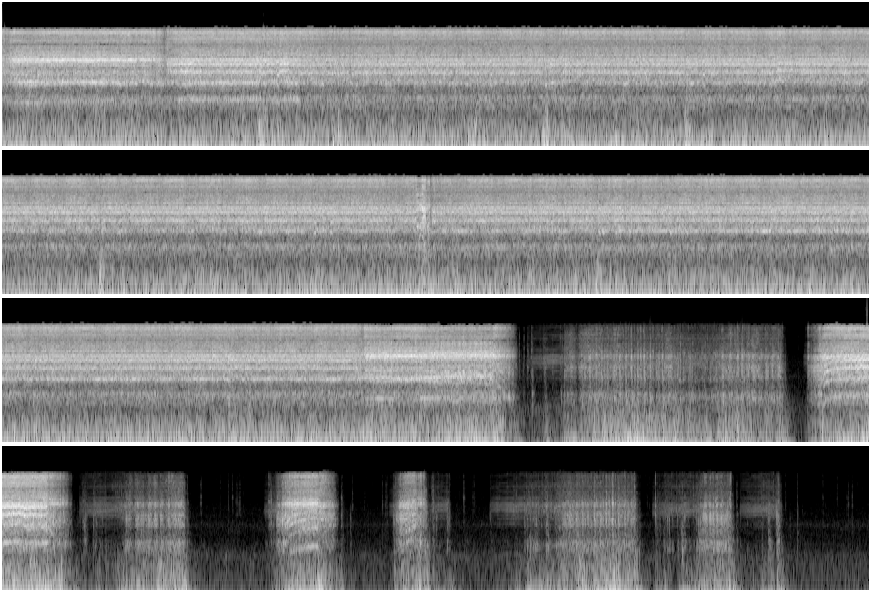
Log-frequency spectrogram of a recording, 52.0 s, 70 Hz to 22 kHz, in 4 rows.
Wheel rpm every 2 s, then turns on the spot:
110, 120, 120, 110, 110, 120, 120, 120, 110, 120, 120, 110, 120, 120, 110, 110, 80, 20, 20, 70, 10, 20, 10, 10, 10, 0.
34-36 44-50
